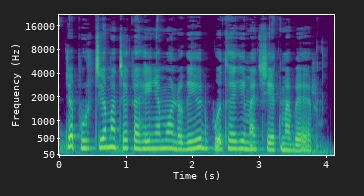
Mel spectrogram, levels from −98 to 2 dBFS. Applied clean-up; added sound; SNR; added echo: none; none; none; none.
